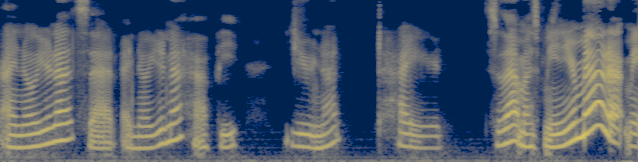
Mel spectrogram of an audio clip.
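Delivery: acted-out, loud, as irritating as possible. Retelling what Birch says to the Poochyena: annoying imitation of Birch. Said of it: "In the most annoying way".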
